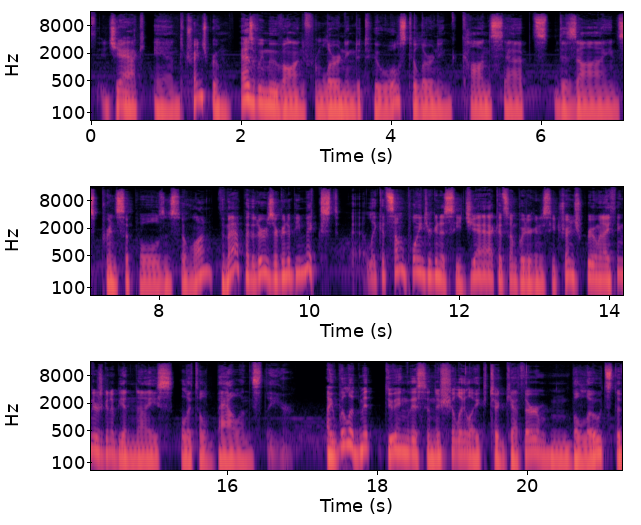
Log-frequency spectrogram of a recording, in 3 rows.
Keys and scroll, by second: 0.0-0.4 typing, 1.3 alt+Right, 2.5 Left, 3.4 a, 3.8 Escape, 4.1 a, 4.5 w, 7.3 s, 8.3 d, 8.8 w, 10.0 d, 11.0 s, 12.2 d, 12.5 a, 13.7 d, 14.4 a, 16.6 Escape, 17.1-19.1 typing.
